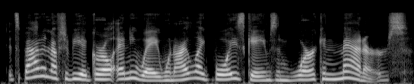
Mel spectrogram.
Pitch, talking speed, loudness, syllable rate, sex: 230 Hz, 245 wpm, -16 LUFS, 5.6 syllables/s, female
